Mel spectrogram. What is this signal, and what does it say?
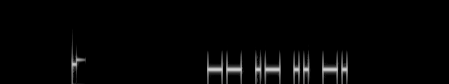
Morse code, heard as a keyed tone, about 25 wpm, 700 Hz. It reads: MAIN
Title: Top 300 Words 25wpm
